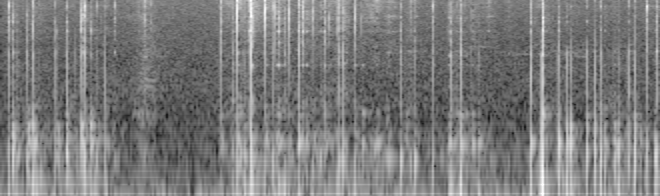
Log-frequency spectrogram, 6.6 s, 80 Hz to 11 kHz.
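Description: Long nails tap and scratch a solid carved wooden dolphin figurine, about 25 cm long, resting on a glass table. The result is a quiet, rapid run of dry, short clicks and scratchy strokes with little ring, with the energy mostly in the low range.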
